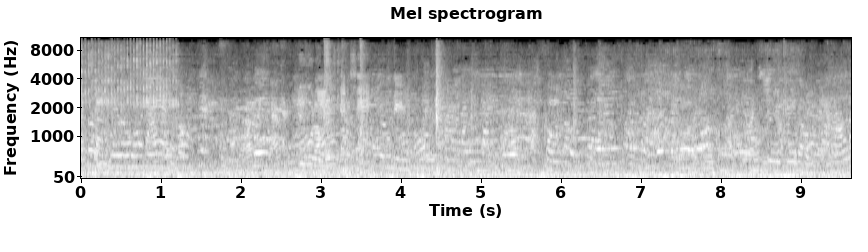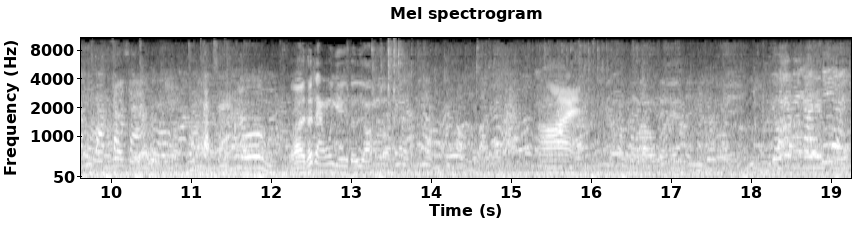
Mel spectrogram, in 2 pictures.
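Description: A crowd murmurs.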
